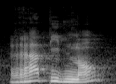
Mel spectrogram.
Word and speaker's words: rapidement: Le E caduc précédé d'une seule consonne prononcée, cette consonne est donc prononcée, le E caduc n'est pas prononcé. Nous dirons par exemple « samedi »,« rapidement » ou encore « Catherine ».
